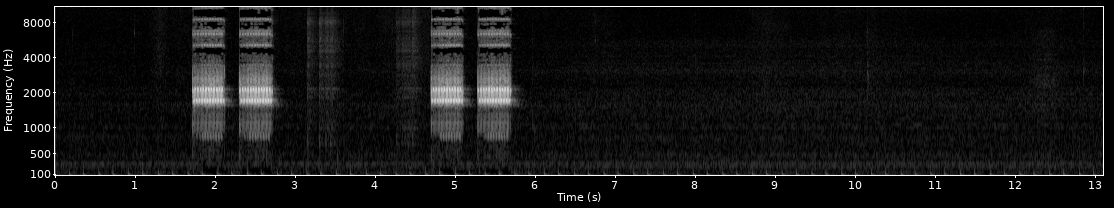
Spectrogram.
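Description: Outgoing-call ringback tone of a web video-chat app: two double rings, each a pair of short high beeps, about three seconds apart, while the call waits to be answered. A faint rapid low pulsing runs underneath.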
